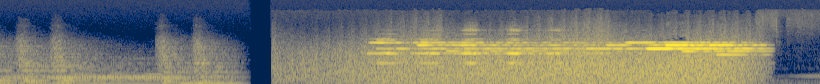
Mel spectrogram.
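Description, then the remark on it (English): After a brief tonal passage, an otherwise empty subway train at midnight rumbles steadily and loudly for several seconds, high metallic squeals from the wheels ringing over the roar before it cuts off. “It was midnight, and I sat across from Jackie in an otherwise empty subway.”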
